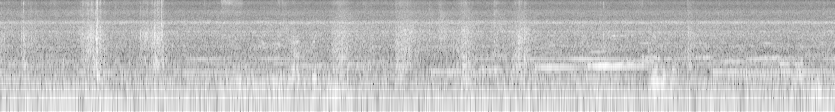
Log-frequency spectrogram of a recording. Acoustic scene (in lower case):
cafe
